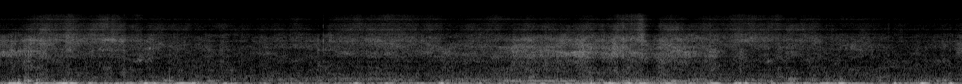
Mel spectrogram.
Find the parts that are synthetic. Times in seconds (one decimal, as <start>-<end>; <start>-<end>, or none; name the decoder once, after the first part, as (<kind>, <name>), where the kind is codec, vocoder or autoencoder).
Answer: 0.0-9.6 (codec, SNAC)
